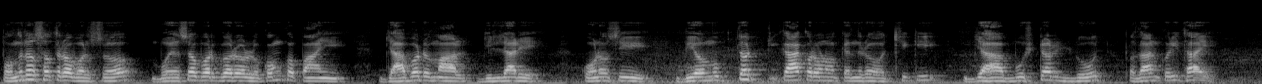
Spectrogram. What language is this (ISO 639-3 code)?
ori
